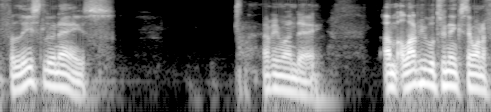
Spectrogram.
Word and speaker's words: Feliz Lunes: All right, Feliz Lunes.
